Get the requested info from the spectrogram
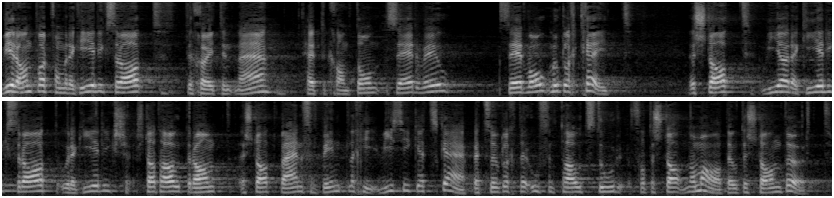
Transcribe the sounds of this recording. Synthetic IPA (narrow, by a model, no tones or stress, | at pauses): ʋiəɾɑntʋɔrtfɔmɾɛɡiːəɾiksɾɑːtd̥əɾχœʏt̪ɛntnæːhɛt̚d̥əɾkʰɑnt̪oːnseːɪ | seːɾʋoːwmøɡləχkʰɛɪt | əʃtɑtʋiɑɾɛɡ̥iəɾiksrɑːtuɾɛɡiəɾiksʃtɑthɑwtɾɑmtəʃtɑtb̥æːɾnfəɾb̥ɪntləχiʋisiɡət͡skæːb̥ɛt͡sʏɡləχd̥̪əɾufənthɑlstuːɾfɔd̥̪əʃtɑtnɔmɑːd̥̪əwd̥əʃtɑndøɾt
